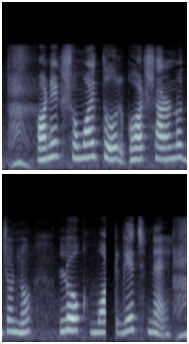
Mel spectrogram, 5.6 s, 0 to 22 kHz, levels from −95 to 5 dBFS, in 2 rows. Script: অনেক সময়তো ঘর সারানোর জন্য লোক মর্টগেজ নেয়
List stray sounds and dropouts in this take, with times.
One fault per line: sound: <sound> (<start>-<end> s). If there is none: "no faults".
sound: dropout (4.3-4.5 s)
